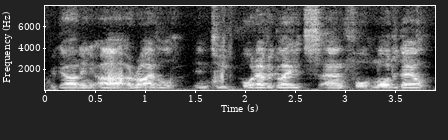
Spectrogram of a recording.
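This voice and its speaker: A man speaking as a ship's captain, giving a formal, measured and courteous announcement over a public address system. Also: mid-range voice, little pitch movement, highs cut off, slight background noise. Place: aboard a cruise ship, heard over the public address system. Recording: distant shipboard PA speaker, picked up from afar.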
